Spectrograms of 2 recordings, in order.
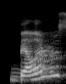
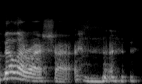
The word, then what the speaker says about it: Belarus: Belarus or Belarus? That's a good point, actually. I think you can say both. Yeah, I think they're equally good as far as I know.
